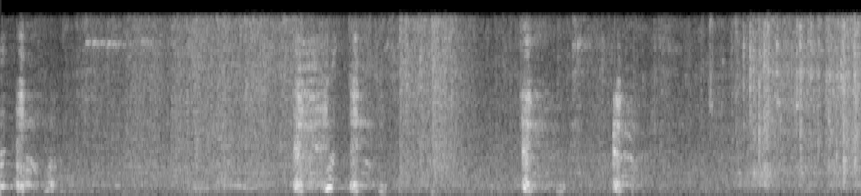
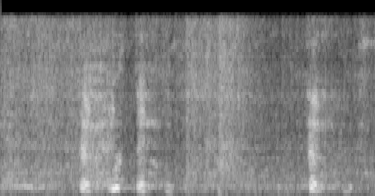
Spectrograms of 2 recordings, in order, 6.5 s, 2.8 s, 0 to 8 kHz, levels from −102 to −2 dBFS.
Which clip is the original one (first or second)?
first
